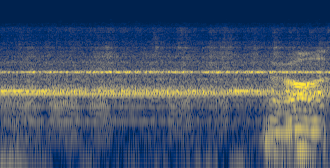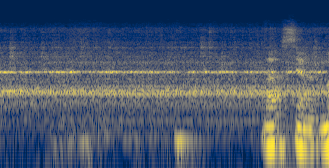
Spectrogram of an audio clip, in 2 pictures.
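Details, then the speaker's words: Electric vacuum pump drawing down a carbon-fibre infusion setup after an o-ring was reseated: a steady mid-pitched hum with an even tone and brief handling noises. The pump runs normally, though a small leak remains. "hopefully the pump isn't too noisy on the video if it is I might have to move it outside for future"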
